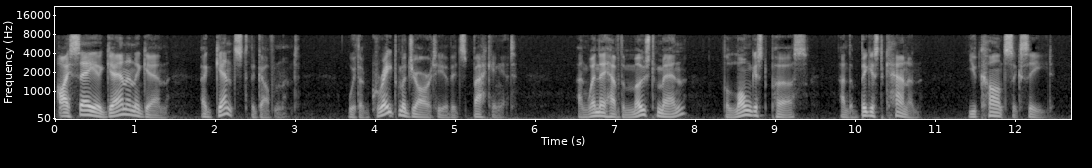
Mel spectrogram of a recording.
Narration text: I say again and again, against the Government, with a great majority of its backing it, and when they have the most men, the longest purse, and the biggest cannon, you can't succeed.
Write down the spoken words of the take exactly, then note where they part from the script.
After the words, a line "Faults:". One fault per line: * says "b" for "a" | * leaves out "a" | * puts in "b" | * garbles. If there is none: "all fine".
I say again and again, against the Government, with a great majority of its backing it, and when they have the most men, the longest purse, and the biggest cannon, you can't succeed.
Faults:
all fine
